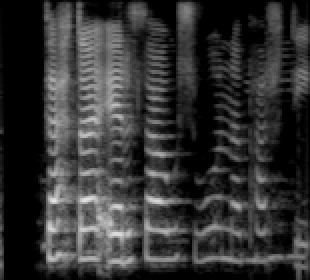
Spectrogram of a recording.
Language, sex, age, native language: Icelandic, female, 8, Icelandic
